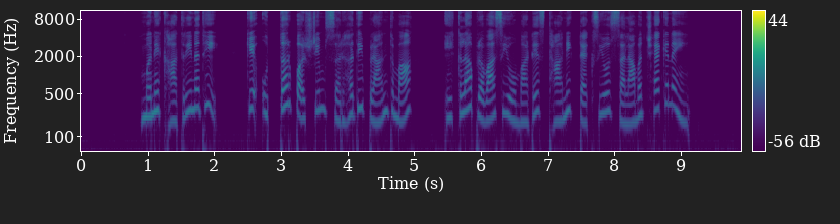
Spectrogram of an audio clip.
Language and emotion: Gujarati, fearful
